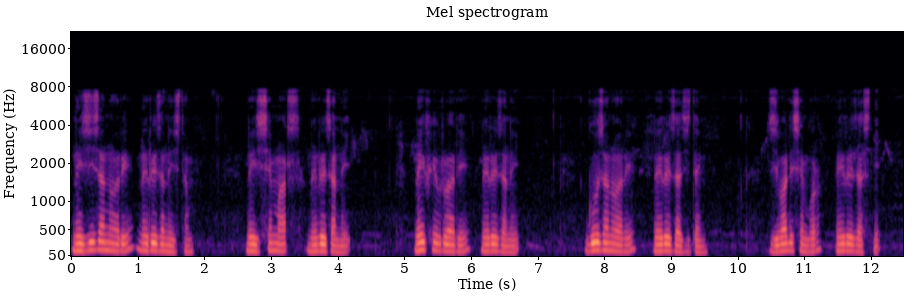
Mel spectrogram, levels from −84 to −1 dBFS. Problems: none marked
